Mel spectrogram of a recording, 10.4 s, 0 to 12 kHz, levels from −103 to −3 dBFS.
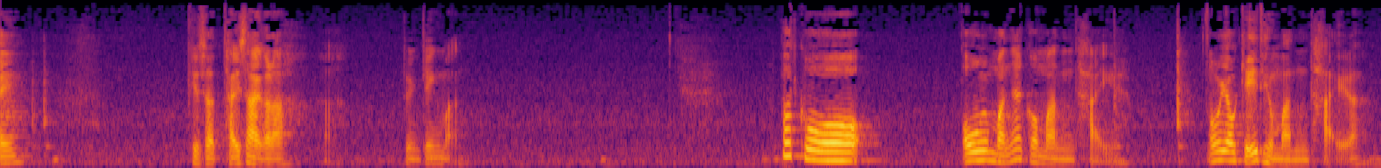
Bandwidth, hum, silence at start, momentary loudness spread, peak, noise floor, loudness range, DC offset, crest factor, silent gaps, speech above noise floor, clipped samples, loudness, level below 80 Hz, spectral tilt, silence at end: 11 kHz; none; 0 s; 23 LU; -2 dBFS; -53 dBFS; 18 LU; under 0.1%; 22 dB; none; 31 dB; under 0.1%; -22 LUFS; -72 dBFS; -5.5 dB/octave; 0 s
